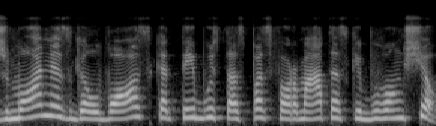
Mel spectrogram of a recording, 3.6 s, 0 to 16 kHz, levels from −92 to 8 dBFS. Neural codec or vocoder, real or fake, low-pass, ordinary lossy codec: none; real; 7.2 kHz; Opus, 32 kbps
